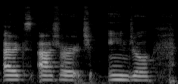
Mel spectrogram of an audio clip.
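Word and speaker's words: X Æ A-12: And, but it's pronounced X Ash Arch Angel.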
